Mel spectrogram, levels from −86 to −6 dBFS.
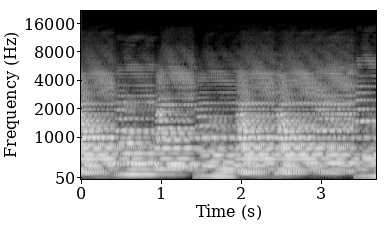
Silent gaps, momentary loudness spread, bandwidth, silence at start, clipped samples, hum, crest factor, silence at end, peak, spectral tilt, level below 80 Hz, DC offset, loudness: none; 4 LU; 13.5 kHz; 0 s; under 0.1%; none; 14 dB; 0 s; -2 dBFS; -6 dB/octave; -40 dBFS; under 0.1%; -17 LUFS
